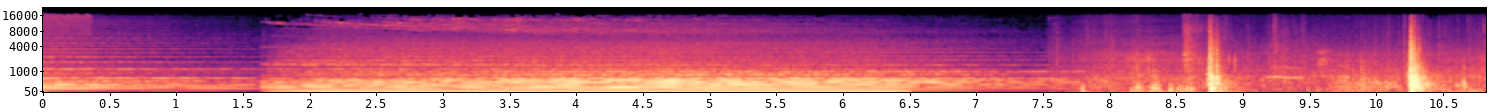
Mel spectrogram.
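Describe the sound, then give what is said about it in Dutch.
A car engine hums steadily for several seconds and then cuts out, followed by two sharp car door slams a couple of seconds apart amid some faint rustling, as people get back into the car for the drive to Rovaniemi. “Als we weer terug in de auto zitten naar Rovaniemi, voelt alles opeens relatief.”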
